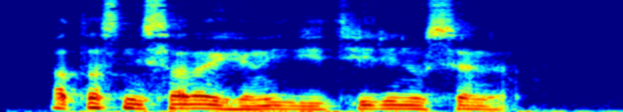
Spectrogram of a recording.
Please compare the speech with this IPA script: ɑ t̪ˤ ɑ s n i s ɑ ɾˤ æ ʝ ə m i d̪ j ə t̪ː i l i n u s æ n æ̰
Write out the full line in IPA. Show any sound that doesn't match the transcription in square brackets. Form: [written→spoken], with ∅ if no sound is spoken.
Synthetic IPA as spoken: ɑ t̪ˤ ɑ s n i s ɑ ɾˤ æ ʝ ə [m→n] i d̪ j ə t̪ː i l i n u s æ n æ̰

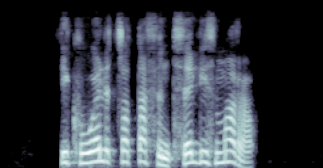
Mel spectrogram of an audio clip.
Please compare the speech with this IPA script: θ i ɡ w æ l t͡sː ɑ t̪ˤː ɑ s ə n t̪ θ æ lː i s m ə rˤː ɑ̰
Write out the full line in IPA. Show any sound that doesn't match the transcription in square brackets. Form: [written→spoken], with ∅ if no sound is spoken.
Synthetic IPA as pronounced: θ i [ɡ→k] w æ l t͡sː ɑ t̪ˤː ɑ [s→f] ə n t̪ θ æ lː i [s→θ] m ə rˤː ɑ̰

